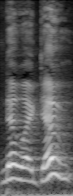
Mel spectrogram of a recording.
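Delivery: loud, indignant mock British denial; hammed-up British, breaking into laughter; terrible British accent. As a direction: protest in a bad British accent, half laughing. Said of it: "You have a terrible British accent".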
